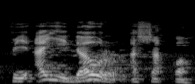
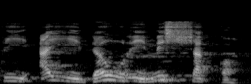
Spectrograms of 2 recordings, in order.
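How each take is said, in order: First: The last two words are read apart, unlinked. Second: The last two words are linked with an added vowel. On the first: "Kalau dibaca terpisah" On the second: "Kalau dibaca nyambung"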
